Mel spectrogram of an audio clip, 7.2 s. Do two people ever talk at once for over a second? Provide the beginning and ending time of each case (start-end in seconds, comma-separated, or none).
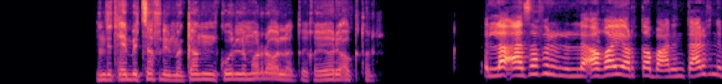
none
